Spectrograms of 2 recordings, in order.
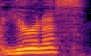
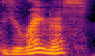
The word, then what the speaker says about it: Uranus: struggles with it so the two most common pronunciations are Uranus yes that sounds like urine or Uranus yes that sounds like anus so I heard someone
